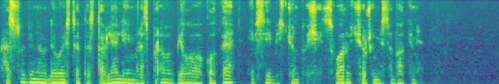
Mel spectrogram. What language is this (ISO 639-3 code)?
rus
